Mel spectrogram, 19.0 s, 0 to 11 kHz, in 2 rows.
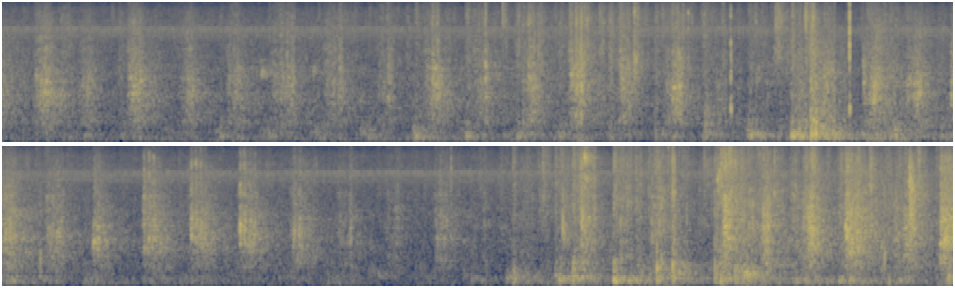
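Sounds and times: horse hooves cantering on sand: 0.0 - 19.0
heavy hoof thud: 0.5 - 13.0, 13.9 - 19.0.

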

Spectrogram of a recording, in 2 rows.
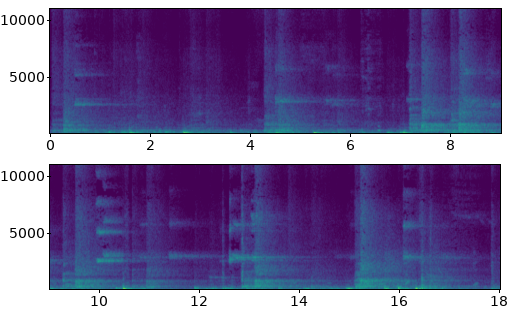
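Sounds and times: shoes squeaking on wooden floor: 0.5 - 7.4, 8.0 - 17.2
ball thudding against walls: 7.0 - 11.3.

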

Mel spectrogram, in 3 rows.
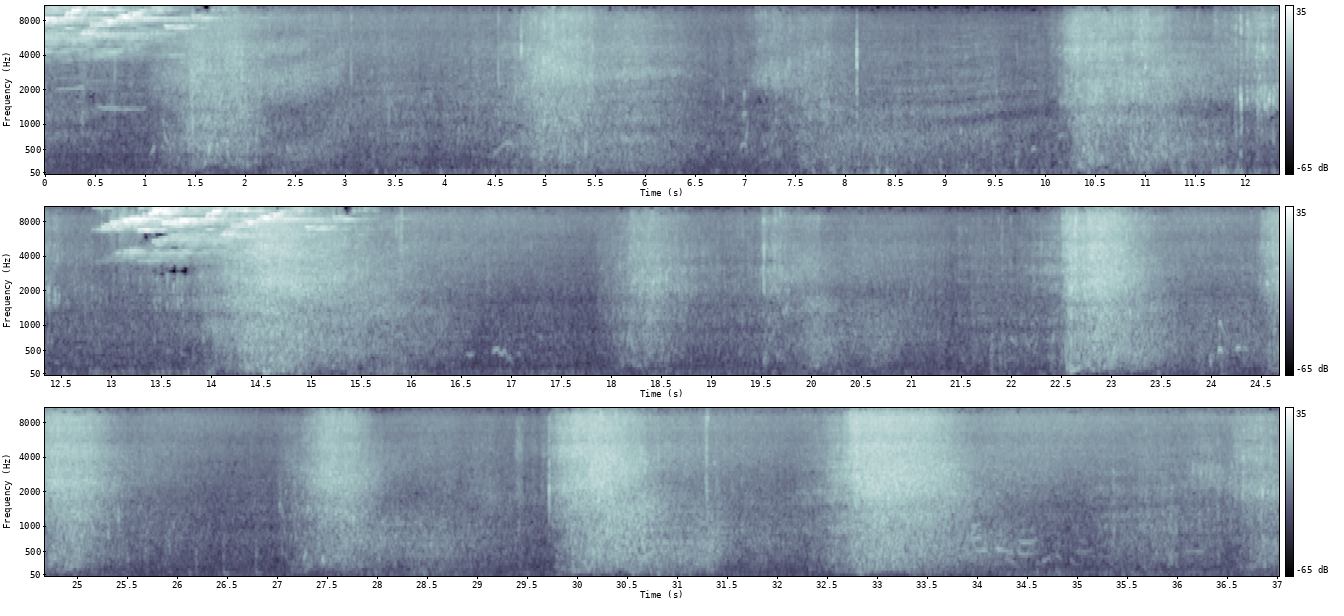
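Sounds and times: small waves breaking on beach: 14.9 - 37.0.

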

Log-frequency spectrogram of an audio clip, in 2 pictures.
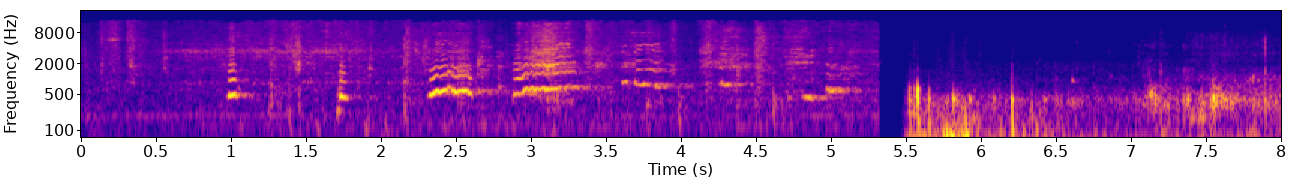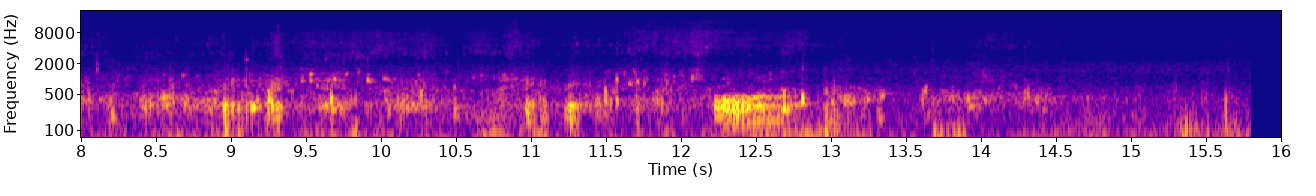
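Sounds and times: bubbling: 5.5 - 15.8
muffled underwater rumble: 5.5 - 15.8.

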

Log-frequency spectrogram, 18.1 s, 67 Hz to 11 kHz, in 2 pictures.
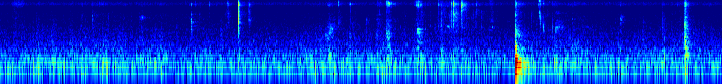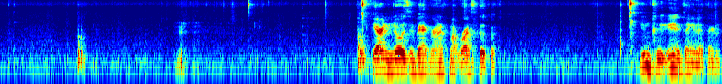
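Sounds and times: chewing and mouth sounds: 4.0 - 7.9, 11.3 - 12.5.

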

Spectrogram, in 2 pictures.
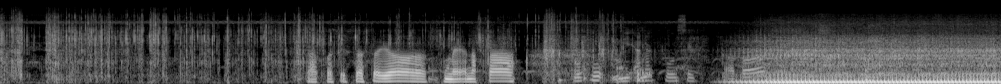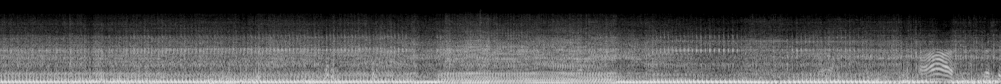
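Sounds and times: motorcycle engine running: 7.2 - 20.0.

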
